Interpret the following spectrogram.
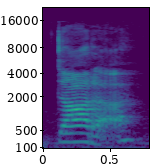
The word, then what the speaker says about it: data: So you might hear people say data or...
